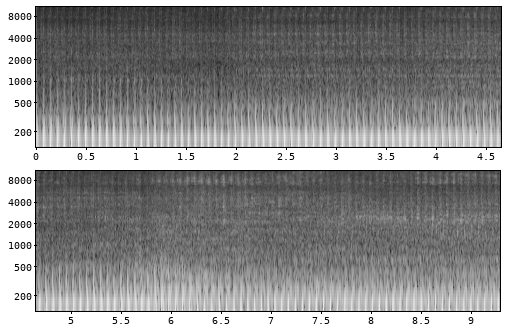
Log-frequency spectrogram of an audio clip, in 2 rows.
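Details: Yamaha Mio Soulty scooter with 59mm block, previously hard-starting with carburetor overflow: even single-cylinder putter about three and a half beats a second, steady, no misses; idling normally.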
